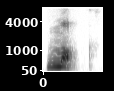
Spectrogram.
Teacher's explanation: So what I want you to be really careful about is you're not joining to the waw and you're not saying a meme with a dhamma. You are saying a meme with a dhamma, which you then have to join to a Hamza Sakin. So you have to make a soft jerking sound there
